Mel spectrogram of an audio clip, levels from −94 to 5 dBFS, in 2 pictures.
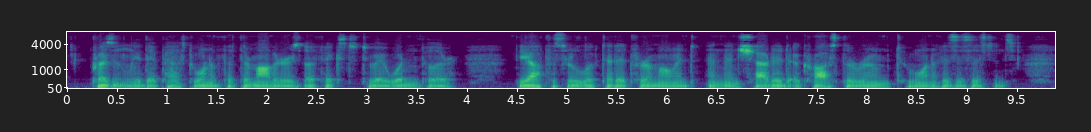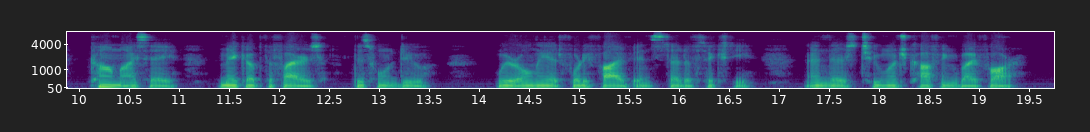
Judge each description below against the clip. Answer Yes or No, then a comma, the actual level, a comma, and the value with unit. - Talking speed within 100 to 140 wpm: No, average, 170 wpm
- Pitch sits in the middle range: No, very low, 75 Hz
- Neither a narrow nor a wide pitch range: No, narrow, 1.6 semitones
